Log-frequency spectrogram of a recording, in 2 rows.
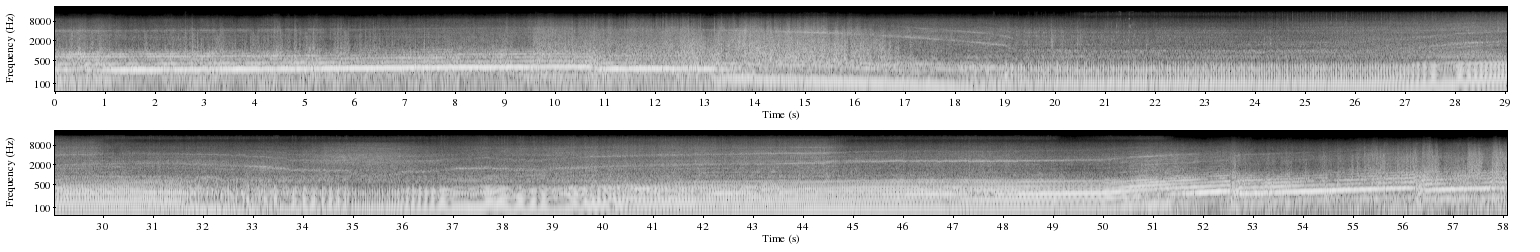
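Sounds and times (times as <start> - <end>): motorcycle engine accelerating: 0.0 - 58.0.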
